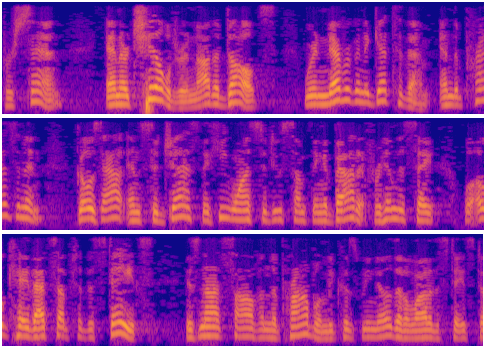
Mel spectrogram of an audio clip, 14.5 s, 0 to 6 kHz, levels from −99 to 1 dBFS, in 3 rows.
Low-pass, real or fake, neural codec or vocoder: 5.4 kHz; real; none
